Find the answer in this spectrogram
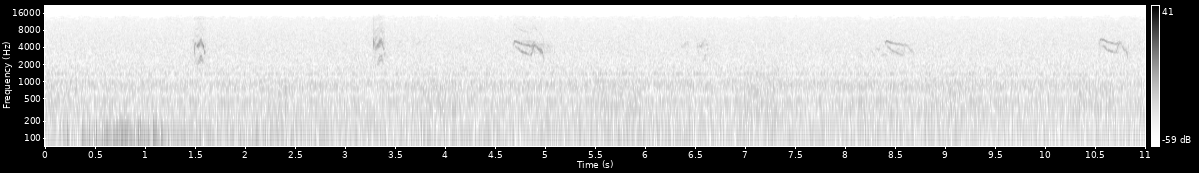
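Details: Red-rumped swallow (Cecropis daurica) preening at Rio Monnegre, Spain, on 17 April 2016, giving six or so short, thin, upslurred chirps about every couple of seconds over a steady low hum and rushing background noise.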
